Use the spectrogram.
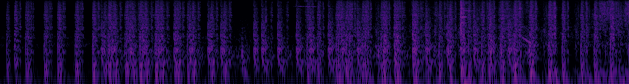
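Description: Rapid automatic gunfire in the BGMI gun game mode, loud and close, with rhythmic bursts of shots continuing almost without pause and a brief gap partway through.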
